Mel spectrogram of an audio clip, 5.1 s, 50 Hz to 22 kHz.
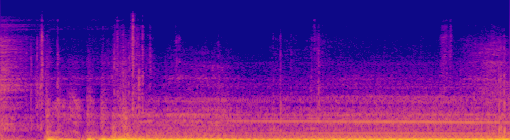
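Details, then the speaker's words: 2005 Mazda Tribute 3.0L V6 that ran rough with misfire codes, after replacing PCM, ignition coils and spark plugs: engine catches quickly, settles into an even steady low pulsing idle, no stumble; all cylinders firing smoothly. "And there we go. Nice and smooth. Hitting on all cylinders."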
